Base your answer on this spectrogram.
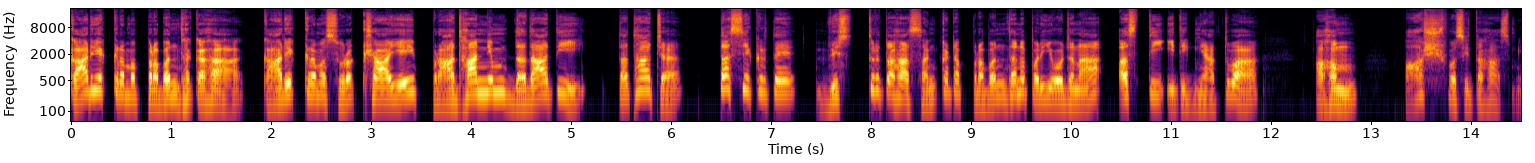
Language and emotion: Sanskrit, happy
